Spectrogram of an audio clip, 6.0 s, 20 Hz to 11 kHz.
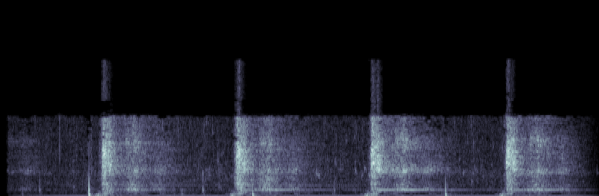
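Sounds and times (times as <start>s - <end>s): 
pile driver pounding by the Salish Sea: 0.9s - 1.7s, 2.3s - 5.9s.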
